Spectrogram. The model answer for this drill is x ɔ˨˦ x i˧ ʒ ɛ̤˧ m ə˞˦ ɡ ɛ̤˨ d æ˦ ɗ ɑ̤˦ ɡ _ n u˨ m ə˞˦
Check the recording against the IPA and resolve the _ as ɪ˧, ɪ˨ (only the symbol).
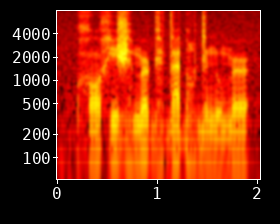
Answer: ɪ˧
